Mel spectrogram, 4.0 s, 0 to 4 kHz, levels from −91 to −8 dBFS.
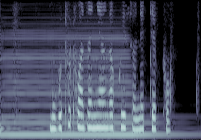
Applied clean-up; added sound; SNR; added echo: none; Bowed string instrument; 6 dB; none.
